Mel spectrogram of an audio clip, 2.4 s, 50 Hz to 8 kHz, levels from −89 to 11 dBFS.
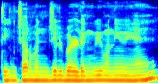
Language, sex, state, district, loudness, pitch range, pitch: Hindi, male, Uttar Pradesh, Shamli, -15 LUFS, 120-125 Hz, 125 Hz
